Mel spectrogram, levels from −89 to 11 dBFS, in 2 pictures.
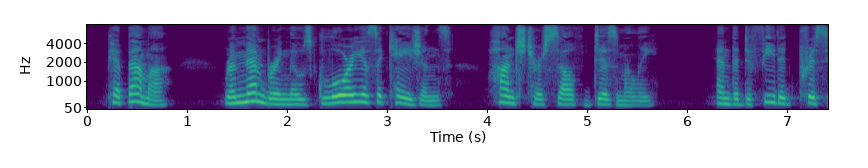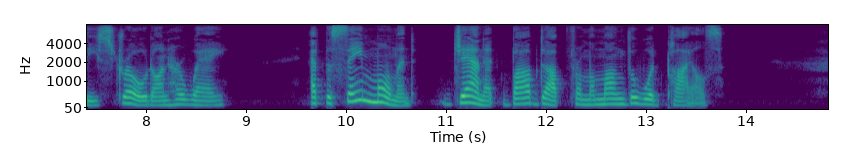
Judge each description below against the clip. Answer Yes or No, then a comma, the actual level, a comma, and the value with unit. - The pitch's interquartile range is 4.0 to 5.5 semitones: Yes, average, 5.0 semitones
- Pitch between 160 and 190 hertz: Yes, medium, 185 Hz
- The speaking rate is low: Yes, slow, 115 wpm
